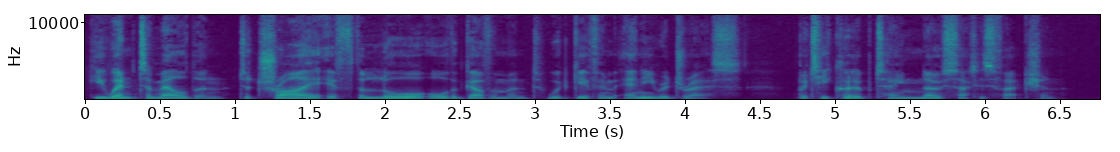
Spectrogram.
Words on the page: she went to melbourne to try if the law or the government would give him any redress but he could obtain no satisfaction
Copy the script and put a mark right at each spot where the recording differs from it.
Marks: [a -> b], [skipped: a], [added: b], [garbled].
[she -> he] went to melbourne to try if the law or the government would give him any redress but he could obtain no satisfaction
